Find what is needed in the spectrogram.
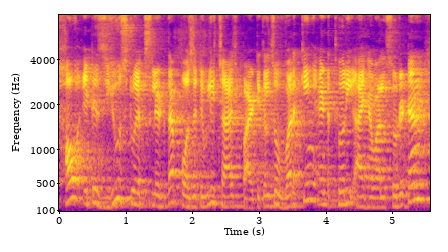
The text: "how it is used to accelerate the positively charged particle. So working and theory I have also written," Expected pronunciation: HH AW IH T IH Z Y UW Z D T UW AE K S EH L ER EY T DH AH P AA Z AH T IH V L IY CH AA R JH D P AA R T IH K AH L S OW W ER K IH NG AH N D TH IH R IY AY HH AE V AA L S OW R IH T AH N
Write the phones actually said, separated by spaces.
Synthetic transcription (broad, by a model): HH AW IH T IH Z Y UW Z T UW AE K S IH L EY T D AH P AA Z AH T IH V L IY CH AA R JH P AA R T IH K AH L S OW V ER K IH NG AH N D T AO R IY AY HH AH V AA L S OW R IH T AH N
